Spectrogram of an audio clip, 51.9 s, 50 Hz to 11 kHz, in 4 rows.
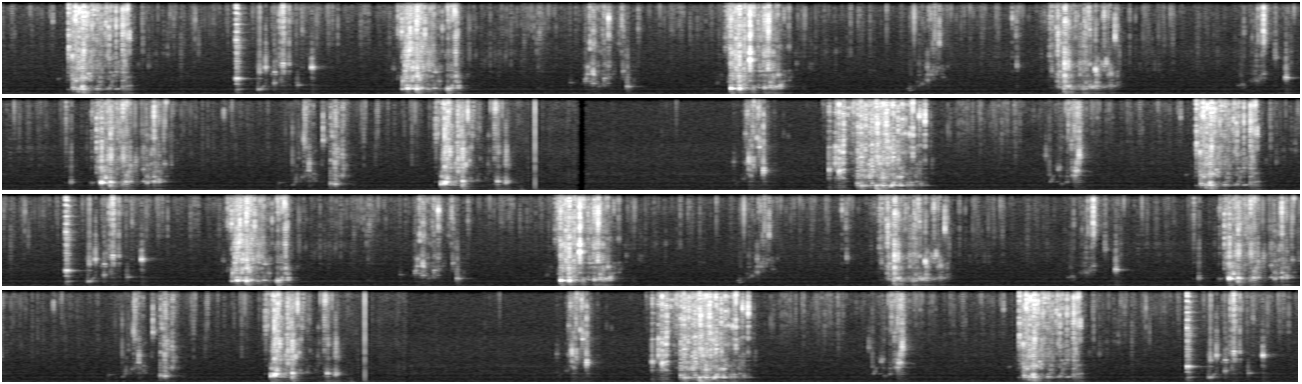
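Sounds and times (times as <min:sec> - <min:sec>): faint water drips: 0:00.0 - 0:18.5, 0:20.3 - 0:42.8, 0:43.8 - 0:51.9
water pouring in splashes: 0:07.2 - 0:07.9, 0:10.5 - 0:11.2, 0:13.9 - 0:14.7, 0:21.3 - 0:22.2, 0:24.9 - 0:25.6, 0:33.4 - 0:33.7, 0:34.7 - 0:35.5, 0:45.4 - 0:46.5, 0:49.1 - 0:49.8.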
